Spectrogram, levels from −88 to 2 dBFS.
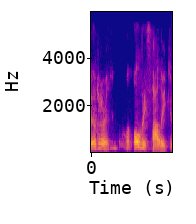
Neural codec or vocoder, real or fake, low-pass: autoencoder, 22.05 kHz, a latent of 192 numbers a frame, VITS, trained on one speaker; fake; 5.4 kHz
